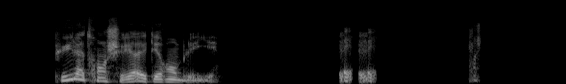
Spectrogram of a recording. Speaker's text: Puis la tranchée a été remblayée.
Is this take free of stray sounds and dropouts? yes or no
no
